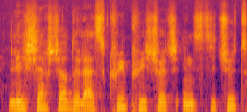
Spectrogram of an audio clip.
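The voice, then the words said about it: Put-on English accent. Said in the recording (French): “mon accent anglais de retour”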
